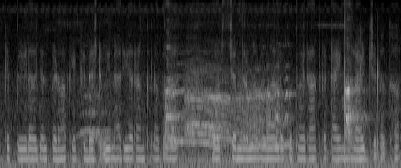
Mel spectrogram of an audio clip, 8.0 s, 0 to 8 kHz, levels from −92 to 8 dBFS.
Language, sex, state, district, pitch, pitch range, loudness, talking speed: Hindi, female, Uttar Pradesh, Varanasi, 180 Hz, 175-185 Hz, -36 LUFS, 180 wpm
